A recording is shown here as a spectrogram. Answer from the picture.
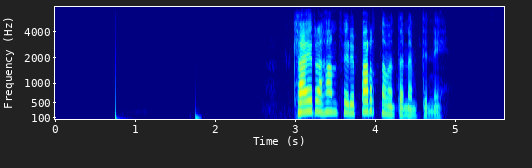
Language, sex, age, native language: Icelandic, female, 50-59, Icelandic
